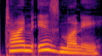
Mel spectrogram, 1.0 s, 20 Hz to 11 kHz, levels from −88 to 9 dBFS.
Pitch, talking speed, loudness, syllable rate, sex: 210 Hz, 175 wpm, -15 LUFS, 4.6 syllables/s, female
